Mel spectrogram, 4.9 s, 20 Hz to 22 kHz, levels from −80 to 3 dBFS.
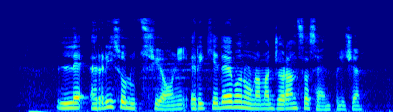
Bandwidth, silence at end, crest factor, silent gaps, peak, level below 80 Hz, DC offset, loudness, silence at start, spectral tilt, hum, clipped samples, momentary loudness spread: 11.5 kHz; 0.4 s; 18 dB; none; -18 dBFS; -66 dBFS; under 0.1%; -36 LUFS; 0.35 s; -5 dB/octave; none; under 0.1%; 11 LU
